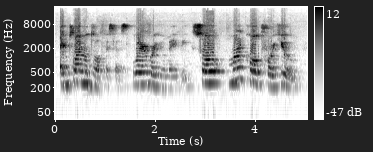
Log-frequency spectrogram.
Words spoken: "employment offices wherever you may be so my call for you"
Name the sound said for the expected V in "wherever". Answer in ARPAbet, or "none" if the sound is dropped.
V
